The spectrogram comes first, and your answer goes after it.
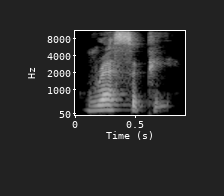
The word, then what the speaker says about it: recipe: It lists the ingredients, it lists the processes or the methods that you follow, but the word is pronounced recipe.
